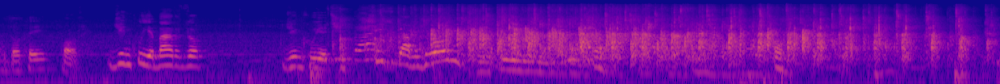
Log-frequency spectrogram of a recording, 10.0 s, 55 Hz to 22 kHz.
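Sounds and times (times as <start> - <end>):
audience applauding: 3.6 - 10.0.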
